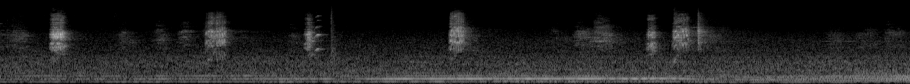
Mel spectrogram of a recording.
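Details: Quaker parakeets of a wild yacht club colony that lost about half its birds to Hurricane Irma in 2017. Sharp, raspy screeches come irregularly, singly and in quick pairs, over a steady low hum.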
